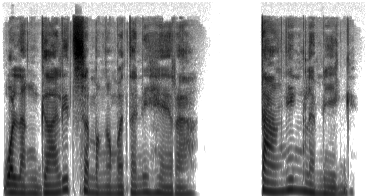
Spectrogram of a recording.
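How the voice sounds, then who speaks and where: A woman's voice: low-pitched, normal speed, dark tone, dry recording, studio quality. A woman narrator reading a scripted story in a dramatic, suspenseful way.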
